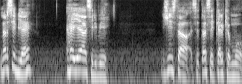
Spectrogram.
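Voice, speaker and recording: A man with a Malian accent at a very slow pace. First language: Bambara (speaking French). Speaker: religious commentator. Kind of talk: religious monologue. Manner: impassioned.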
